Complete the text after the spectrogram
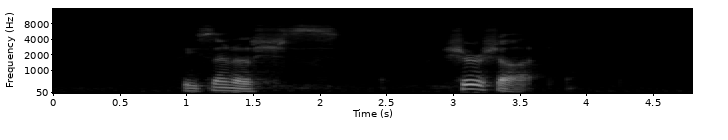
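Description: An older man speaks briefly and calmly, close by.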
